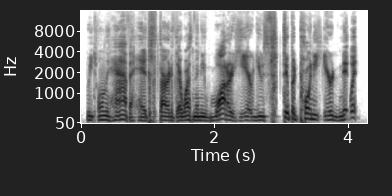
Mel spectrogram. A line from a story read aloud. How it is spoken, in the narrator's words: snapped Twigleg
